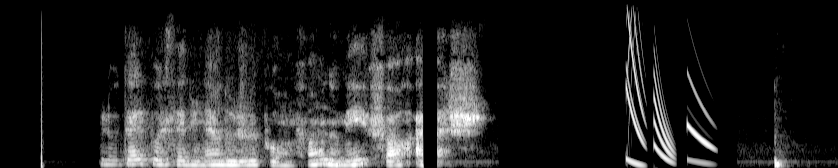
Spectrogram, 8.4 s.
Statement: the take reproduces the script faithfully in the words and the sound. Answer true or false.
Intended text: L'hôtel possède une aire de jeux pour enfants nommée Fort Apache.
false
